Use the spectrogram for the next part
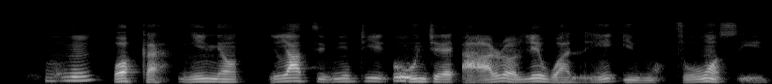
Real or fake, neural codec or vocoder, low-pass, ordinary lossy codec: fake; codec, 16 kHz, 0.5 kbps, FunCodec, trained on Chinese and English, 25 frames a second; none; none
